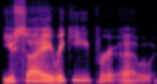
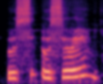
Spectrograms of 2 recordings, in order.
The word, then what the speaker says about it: Usui: thank you so much thank you am I pronouncing the US yusai people are gonna write me so help me Usui Macau usui is a from Japan oh really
